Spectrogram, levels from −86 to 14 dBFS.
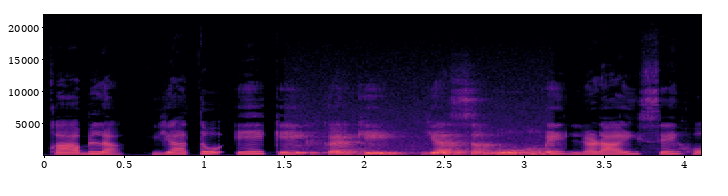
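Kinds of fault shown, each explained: Switch to a distant microphone: Right after "या तो एक", at 1.51 s, the speech turns suddenly roomy and hollow. The bass thins out. Background noise rises to roughly 25 dB below the speech. The loudness stays about the same. At 3.19 s the close, full sound returns just as abruptly. The likely cause is that the close microphone dropped out and a farther one, hearing more of the room, was used for that stretch.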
